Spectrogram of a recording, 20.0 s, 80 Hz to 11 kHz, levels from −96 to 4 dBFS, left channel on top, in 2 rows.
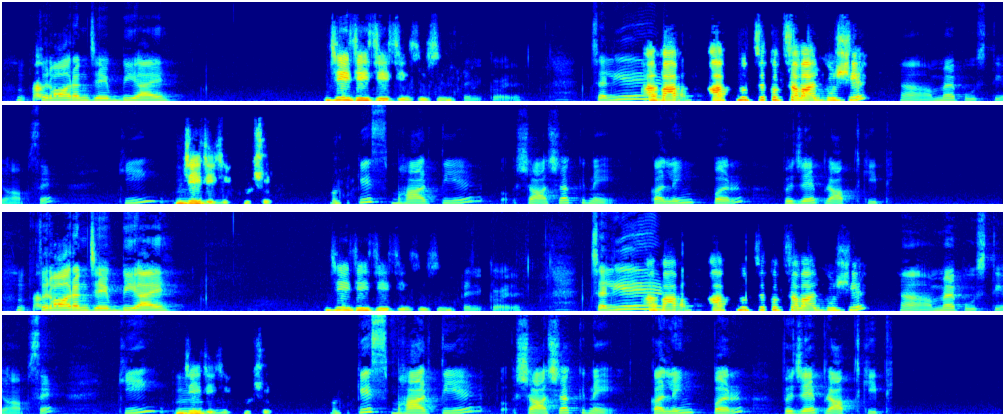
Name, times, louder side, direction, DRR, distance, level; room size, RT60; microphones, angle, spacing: voice 1, 0.1-1.8 4.6-5.2 5.5-6.9 9.0-10.5 11.2-12.3 13.6-14.8 15.1-16.1 16.5-17.5 17.8-18.9, right 5 dB, 50° right, 0.9 m, -39 dB
voice 2, 3.2-4.5 6.4-6.8 7.1-8.6 11.8-12.7 13.3-13.4, left 7 dB, 55° left, 0.3 m, -28 dB
head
